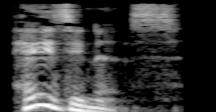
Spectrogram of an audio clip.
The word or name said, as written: haziness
